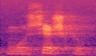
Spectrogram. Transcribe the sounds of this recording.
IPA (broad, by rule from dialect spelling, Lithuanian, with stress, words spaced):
muːˈsʲɪʃʲkʲuː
